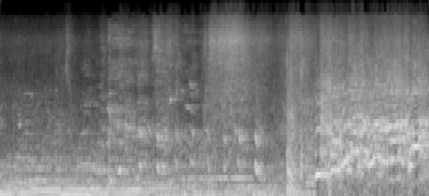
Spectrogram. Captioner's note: and friend laughing; crowd laughing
